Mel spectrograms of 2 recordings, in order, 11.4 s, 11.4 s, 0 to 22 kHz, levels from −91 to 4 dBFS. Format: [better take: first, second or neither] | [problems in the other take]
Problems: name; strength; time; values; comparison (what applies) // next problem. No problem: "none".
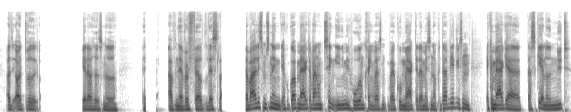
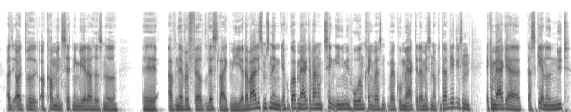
second | audio cutting out; at 1 s for 1 s, at 3 s and at 4.5 s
